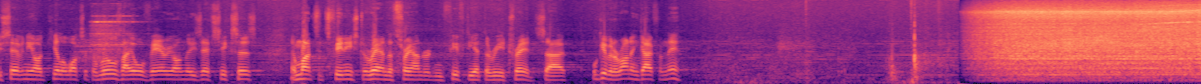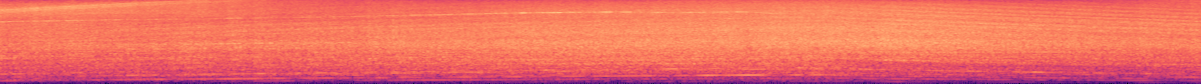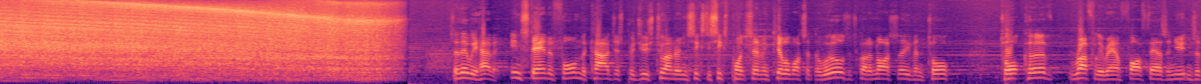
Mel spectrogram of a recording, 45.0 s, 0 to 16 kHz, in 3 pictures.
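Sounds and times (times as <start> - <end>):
car engine revving at full throttle: 12.0 - 35.1.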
